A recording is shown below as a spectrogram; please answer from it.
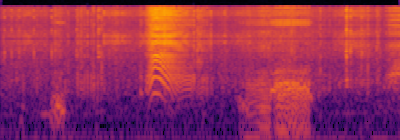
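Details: French Bulldog puppies in Hungary: a brief rising-falling squeaky whine with stacked overtones, then a lower rough grunting murmur about a second later, over a steady hiss.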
